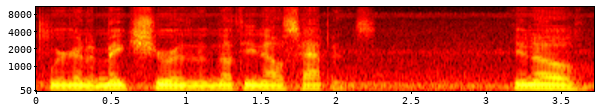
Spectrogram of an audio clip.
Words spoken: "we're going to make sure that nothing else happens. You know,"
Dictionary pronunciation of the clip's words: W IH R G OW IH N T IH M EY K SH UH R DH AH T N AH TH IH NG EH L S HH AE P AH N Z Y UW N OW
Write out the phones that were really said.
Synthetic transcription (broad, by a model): W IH R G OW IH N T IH M EY K SH UH R DH AH T N AH TH IH NG EH L S HH AE P AH N Z Y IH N OW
